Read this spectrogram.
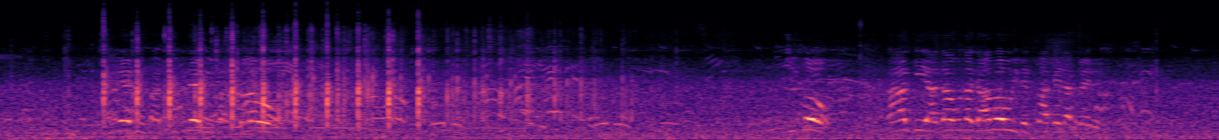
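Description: Young men shout to each other outdoors across an open field.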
